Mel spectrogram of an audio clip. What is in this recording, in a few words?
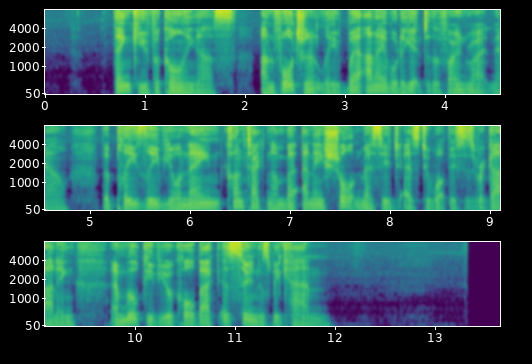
voicemail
